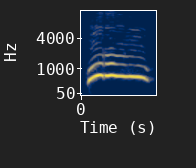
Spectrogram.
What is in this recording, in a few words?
teleport; Gorb; Hollow Knight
